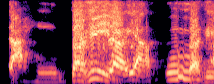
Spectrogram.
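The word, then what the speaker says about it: tahini: I say it tahine, and everybody says tahine.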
